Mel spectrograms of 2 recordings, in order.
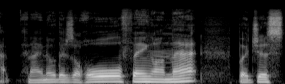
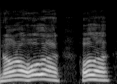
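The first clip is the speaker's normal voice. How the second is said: teasing Father voice; 7 semitones higher, faster than usual. Retold or imitated. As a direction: hold him off playfully, squeaking "not yet". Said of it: "Or is the Father going".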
